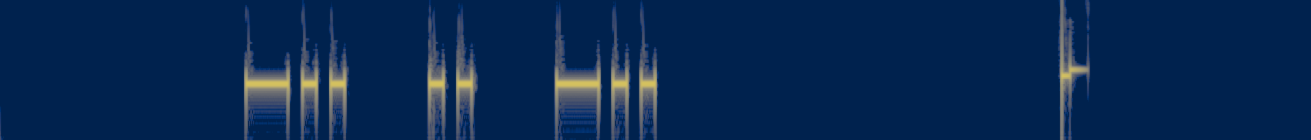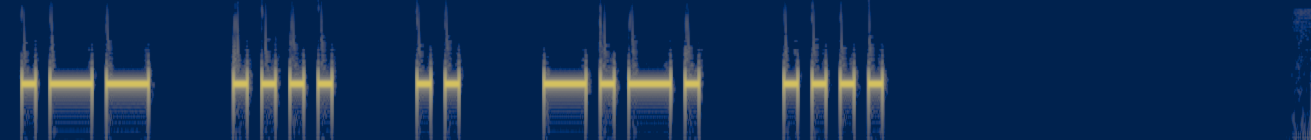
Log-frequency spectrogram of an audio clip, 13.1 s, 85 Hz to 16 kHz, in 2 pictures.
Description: Morse code, heard as a keyed tone, about 17 wpm, spaced as for 12 wpm, 700 Hz. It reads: DID WHICH
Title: 2x Character Spacing - Top 200 Words - 17wpm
